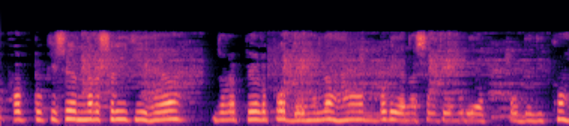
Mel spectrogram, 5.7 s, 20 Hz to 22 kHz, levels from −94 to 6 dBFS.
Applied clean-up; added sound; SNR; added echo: classical method WPE with log-MMSE.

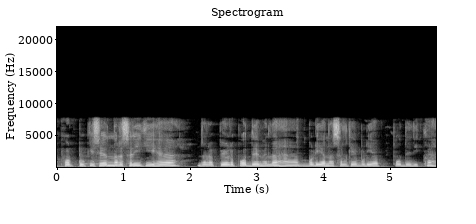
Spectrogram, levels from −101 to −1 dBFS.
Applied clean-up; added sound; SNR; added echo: none; none; none; none.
